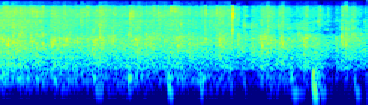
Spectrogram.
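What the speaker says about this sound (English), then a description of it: "A big round of applause for them." A school board meeting audience applauds, with steady close clapping from a modest crowd throughout the brief moment.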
